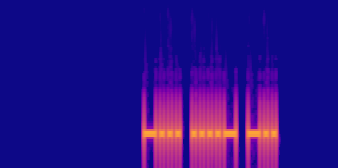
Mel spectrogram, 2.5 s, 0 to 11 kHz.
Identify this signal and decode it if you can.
Morse code, heard as a keyed tone, about 40 wpm, 700 Hz. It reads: B4D
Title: All Cut Numbers - 3-Digit 40wpm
